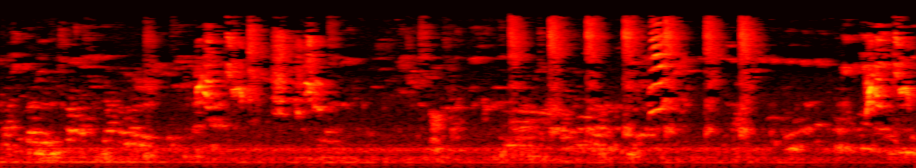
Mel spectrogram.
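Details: Asian glossy starling, called cucak keling or perling, used as a lure for its own kind: busy shrill chatter of clicks, squeaks and harsh notes in rapid irregular bursts, with a low hum beneath.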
